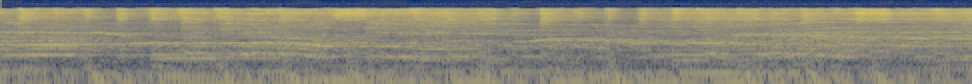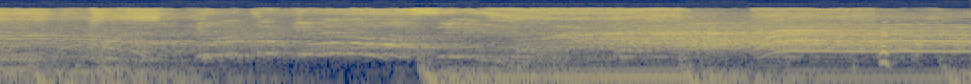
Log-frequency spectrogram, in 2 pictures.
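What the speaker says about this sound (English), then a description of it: "Crowd goes wild." Concert crowd at a show at The Wiltern cheering wildly over loud thumping bass music, the roar dipping briefly before surging back.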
